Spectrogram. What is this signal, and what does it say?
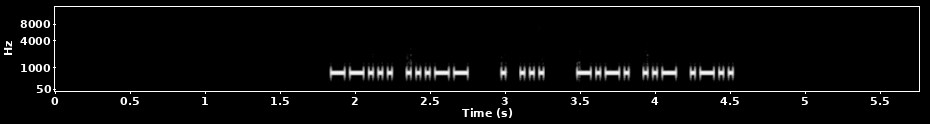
Morse code, heard as a keyed tone, about 38 wpm, 700 Hz. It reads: 73 ES CUL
